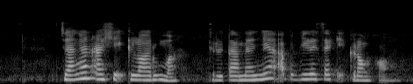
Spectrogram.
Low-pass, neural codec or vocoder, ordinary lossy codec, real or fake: 7.2 kHz; codec, 16 kHz, 2 kbps, FreqCodec, larger model; AAC, 48 kbps; fake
